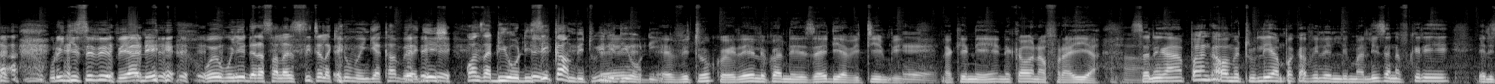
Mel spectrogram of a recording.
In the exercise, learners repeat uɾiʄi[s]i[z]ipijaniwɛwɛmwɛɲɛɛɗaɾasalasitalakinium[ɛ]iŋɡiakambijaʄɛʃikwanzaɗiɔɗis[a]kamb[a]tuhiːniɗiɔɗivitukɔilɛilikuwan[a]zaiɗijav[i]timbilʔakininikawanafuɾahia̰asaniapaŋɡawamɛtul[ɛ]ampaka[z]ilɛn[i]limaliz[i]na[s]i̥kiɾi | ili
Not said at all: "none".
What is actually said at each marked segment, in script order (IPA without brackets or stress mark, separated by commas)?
s, v, ɛ, i, i, i, i, i, v, i, a, f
